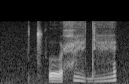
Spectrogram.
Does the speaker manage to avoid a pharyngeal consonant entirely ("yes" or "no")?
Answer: no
